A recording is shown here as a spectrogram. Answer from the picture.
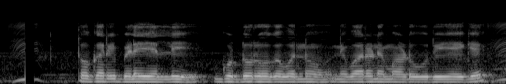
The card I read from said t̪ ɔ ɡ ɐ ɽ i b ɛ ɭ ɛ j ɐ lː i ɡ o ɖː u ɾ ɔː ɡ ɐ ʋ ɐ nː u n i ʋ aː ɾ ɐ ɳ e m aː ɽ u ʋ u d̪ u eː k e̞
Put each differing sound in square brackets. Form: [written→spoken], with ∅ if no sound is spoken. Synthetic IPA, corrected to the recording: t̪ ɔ ɡ ɐ [ɽ→ɾ] i b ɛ ɭ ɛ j ɐ lː i ɡ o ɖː u ɾ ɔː ɡ ɐ ʋ ɐ nː u n i ʋ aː ɾ ɐ ɳ e m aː ɽ u ʋ u d̪ u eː [k→ɡ] e̞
